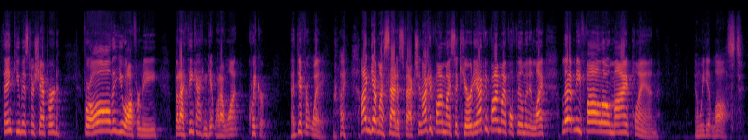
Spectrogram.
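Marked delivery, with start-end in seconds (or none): 0.0-6.5 loud, higher brush-off of the shepherd; the wandering believer turns down the shepherd with a loud, high brush-off; mock refusal. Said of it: "We decide". 7.2-13.2 louder, higher cocky claims; the stubborn believer boasts, loud and cocky, of going his own way; self-reliant boast. Retold or imitated. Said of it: "We decide".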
